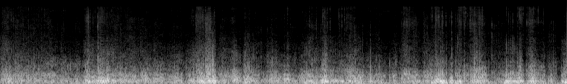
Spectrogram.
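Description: Long natural nails on both hands scratch and rub a soft, porous grey foam windscreen covering the head of a silver USB microphone. The result is a dense, muffled, low rumbling crackle, concentrated below about 200 Hz with almost no high end. It swells and dips in uneven bursts throughout.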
